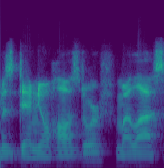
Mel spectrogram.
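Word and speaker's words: Hausdorf: My name is Daniel Hosdorf. My last name is spelled H A U S D O R F.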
